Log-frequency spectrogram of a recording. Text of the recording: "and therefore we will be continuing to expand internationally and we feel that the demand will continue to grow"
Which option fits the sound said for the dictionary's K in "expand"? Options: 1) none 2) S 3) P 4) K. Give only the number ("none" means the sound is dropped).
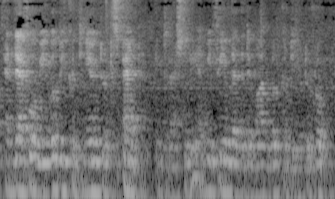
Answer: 1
